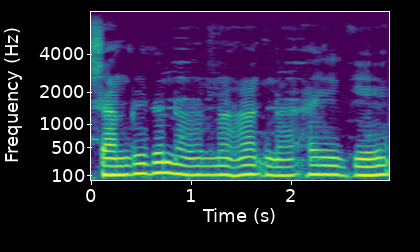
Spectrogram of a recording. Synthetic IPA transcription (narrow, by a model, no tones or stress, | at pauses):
sanbid̪ɔnanaɦãknaajɡe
